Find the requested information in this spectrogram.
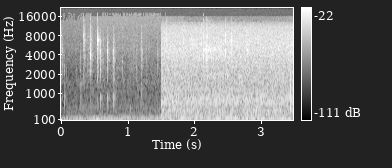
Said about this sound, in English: I was sipping on my coffee, so you probably heard the ice cubes.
